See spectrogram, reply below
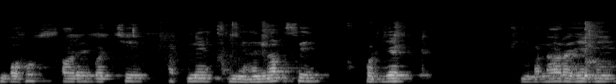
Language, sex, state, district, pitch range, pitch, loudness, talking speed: Hindi, male, Bihar, Jamui, 135-150 Hz, 140 Hz, -30 LUFS, 95 wpm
